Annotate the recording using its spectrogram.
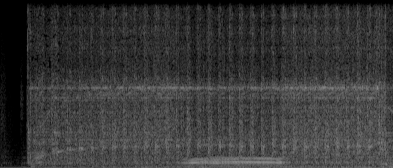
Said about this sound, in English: Yeah, at this point, the oil level is just crazy. There is way too much in there for the good of this engine. But let's give the engine a turn without starting it and see what happens.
